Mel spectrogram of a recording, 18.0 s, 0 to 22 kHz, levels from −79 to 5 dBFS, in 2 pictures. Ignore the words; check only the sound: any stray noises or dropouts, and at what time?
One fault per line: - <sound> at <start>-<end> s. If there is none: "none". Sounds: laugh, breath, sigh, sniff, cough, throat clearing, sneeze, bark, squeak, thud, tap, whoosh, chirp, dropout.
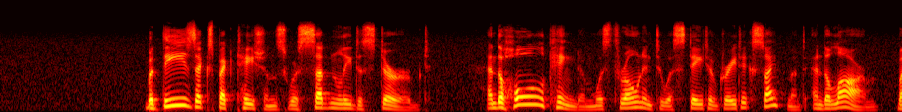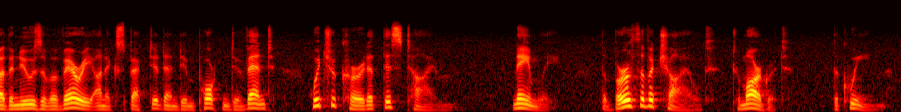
none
